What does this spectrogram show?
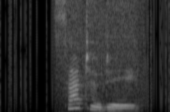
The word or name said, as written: saturday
